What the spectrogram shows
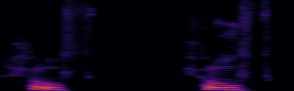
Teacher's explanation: فا کے اوپر جماؤ کے ساتھ پڑھنا ہے، ہلانا نہیں ہے، کرکرا نہیں کرنا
